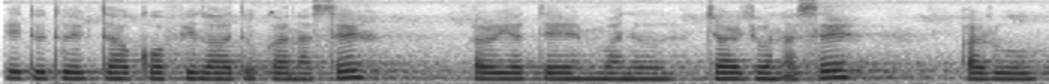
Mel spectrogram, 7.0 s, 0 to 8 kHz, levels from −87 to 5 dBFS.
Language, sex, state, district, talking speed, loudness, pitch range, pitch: Nagamese, female, Nagaland, Dimapur, 105 wpm, -16 LUFS, 205-240 Hz, 210 Hz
